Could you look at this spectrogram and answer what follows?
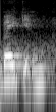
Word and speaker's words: bacon: waffles, eggs, and bacon, doesn't it sound like I'm just saying B-A-C-N? Bacon. Bacon. So, in conversation, we just say bacon, bacon, but it's spelled bacon, okay? So that's one of those tricky words.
